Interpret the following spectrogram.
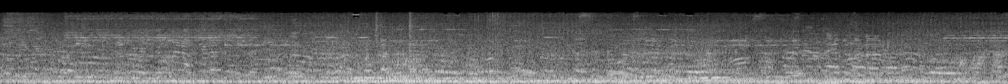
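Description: Many people talking at once over a steady low rumble of street noise.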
